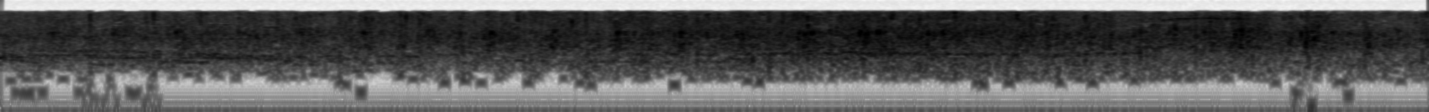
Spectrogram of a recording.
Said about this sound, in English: And first of all, I think we should give a nice round of applause for the Nevada Council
